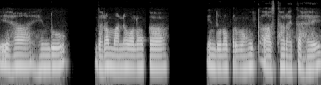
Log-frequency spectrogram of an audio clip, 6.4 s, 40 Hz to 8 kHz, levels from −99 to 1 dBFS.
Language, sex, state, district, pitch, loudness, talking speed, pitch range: Hindi, male, Chhattisgarh, Balrampur, 125 Hz, -23 LUFS, 120 wpm, 125-130 Hz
